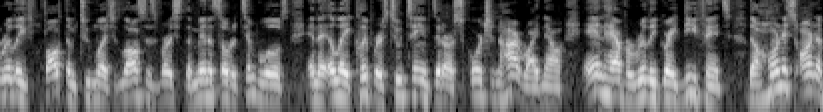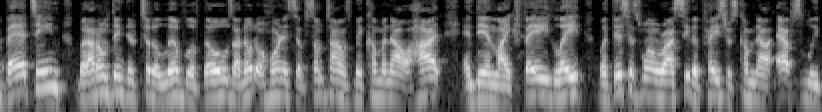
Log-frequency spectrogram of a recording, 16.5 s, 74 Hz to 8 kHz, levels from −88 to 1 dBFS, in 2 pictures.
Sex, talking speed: male, 260 wpm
